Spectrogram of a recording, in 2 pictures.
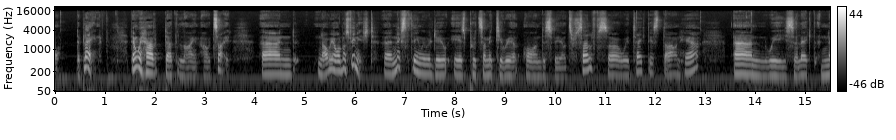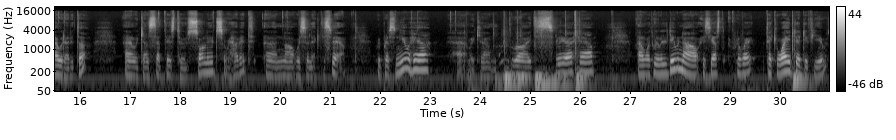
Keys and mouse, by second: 11.4-15.4 drag, 17.4-18.6 drag, 19.9-21.3 drag, 22.0-24.8 drag, 28.8-30.0 drag, 30.0 Delete.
